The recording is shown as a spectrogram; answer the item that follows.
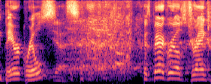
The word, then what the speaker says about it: Bear Grylls: sorry was that supposed to be the name Bear Grylls yes because Bear Grylls drank urine on his show that's that's the humorous intent of Mike over there well he also kind of pronounced it Barry Carl's yeah between the number one piss pick in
